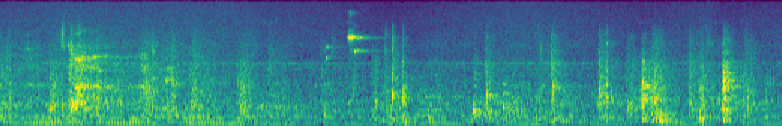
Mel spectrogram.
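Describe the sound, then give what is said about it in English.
Clinking footsteps in a corridor: a steady, slightly irregular series of sharp metallic taps and clicks, with one brighter ringing clink midway, heard alone at moderate loudness over a faint low hum. “I heard it, it was like clinking footsteps.”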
